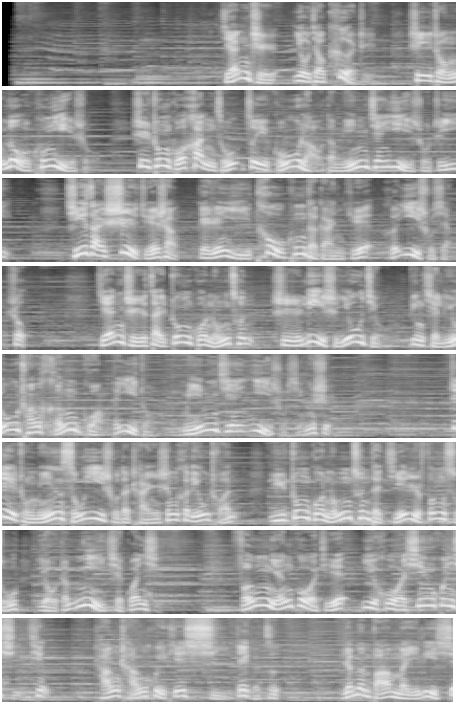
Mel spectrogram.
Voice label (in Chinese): 男, 记录, 文化, 轻快讲述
